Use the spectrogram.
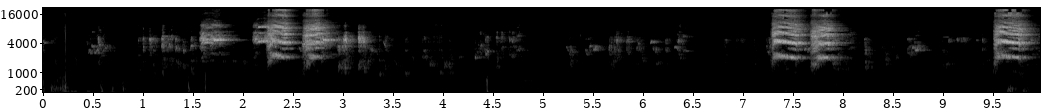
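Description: A pet parrot gives loud, harsh screams and squawks in bursts, calling back to a recording of bird sounds played for parrots, with quieter chirps and tweets between the louder outbursts.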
